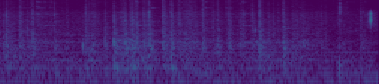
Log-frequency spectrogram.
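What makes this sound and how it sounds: Fingertips of both hands tap and scratch across the pages of an open vintage paper catalog. The result is a quiet, steady run of soft, dry taps and papery scratches with short crisp ticks, over a faint low hum, ending with a sharp bright click.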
